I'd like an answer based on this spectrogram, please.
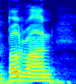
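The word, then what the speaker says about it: bodhrán: I even persuaded Scott to add some, I forget how that's pronounced, a bodhran?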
